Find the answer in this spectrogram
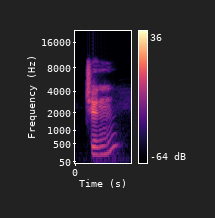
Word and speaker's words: trứng: In Southern Vietnamese, you'd say trứng for egg. So it's got a bit of a soft tr sound at the start and kind of a sound at the end.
